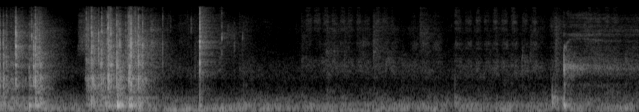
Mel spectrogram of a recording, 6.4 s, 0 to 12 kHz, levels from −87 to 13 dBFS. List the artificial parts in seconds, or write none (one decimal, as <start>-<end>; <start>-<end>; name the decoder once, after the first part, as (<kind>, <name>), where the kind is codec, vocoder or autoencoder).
2.2-6.0 (vocoder, BigVGAN v2)

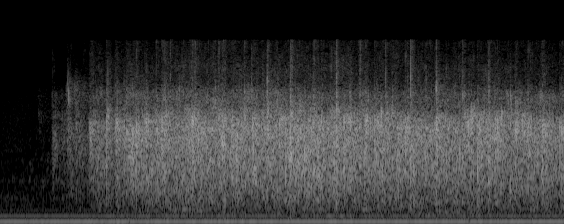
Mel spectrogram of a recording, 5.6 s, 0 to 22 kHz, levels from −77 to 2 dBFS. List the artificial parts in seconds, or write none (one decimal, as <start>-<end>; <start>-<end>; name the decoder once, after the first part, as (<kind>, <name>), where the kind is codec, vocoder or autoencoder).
none

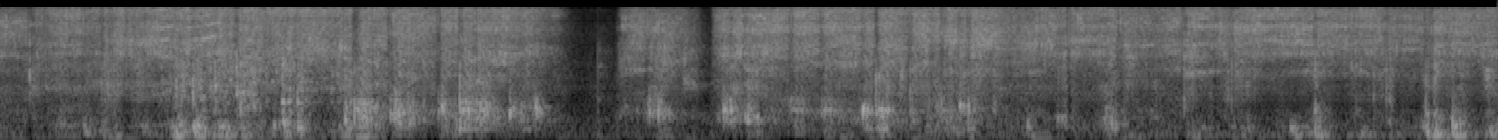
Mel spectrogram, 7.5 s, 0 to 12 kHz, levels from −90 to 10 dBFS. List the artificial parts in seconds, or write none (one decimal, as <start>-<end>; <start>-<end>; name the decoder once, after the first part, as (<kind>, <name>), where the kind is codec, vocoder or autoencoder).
0.0-0.8 (codec, SNAC); 1.7-7.5

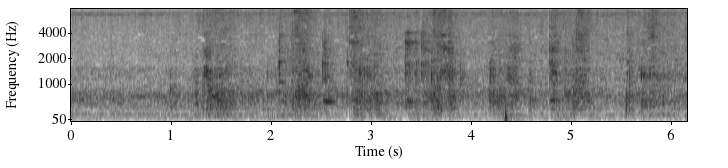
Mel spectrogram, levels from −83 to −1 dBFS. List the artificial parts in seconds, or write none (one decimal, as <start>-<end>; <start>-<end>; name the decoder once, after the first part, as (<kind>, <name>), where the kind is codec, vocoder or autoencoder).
none

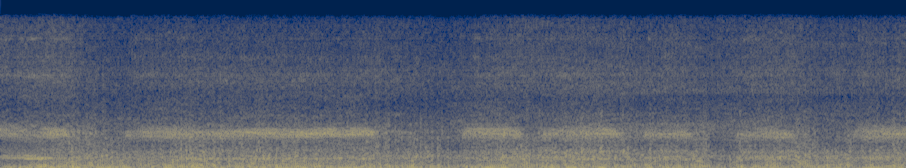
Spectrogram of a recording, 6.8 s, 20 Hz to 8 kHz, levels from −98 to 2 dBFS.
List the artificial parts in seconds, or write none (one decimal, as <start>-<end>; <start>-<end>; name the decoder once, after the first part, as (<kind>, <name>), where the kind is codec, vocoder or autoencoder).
0.0-6.8 (vocoder, Vocos)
